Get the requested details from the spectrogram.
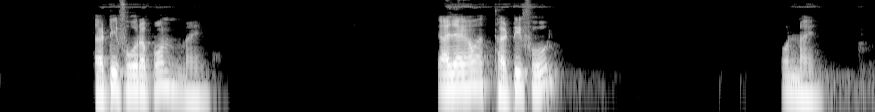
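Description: A young man speaks calmly and clearly into a close microphone, in short phrases with pauses.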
